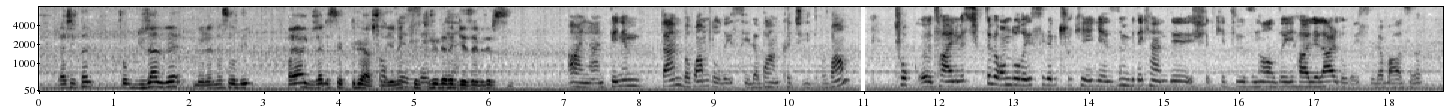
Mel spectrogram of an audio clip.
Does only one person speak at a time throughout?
No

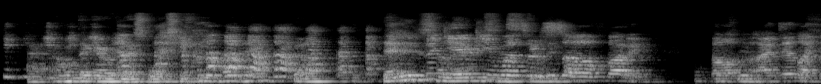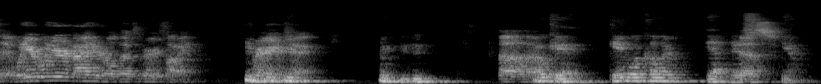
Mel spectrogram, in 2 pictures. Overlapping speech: Yes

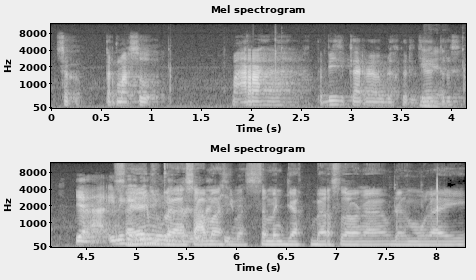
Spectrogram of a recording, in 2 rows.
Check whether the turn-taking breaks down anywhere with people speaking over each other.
Yes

